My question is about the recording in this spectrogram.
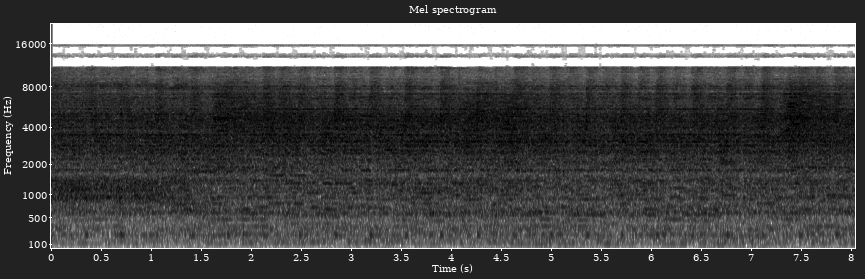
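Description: Pagan metal band playing live: distorted electric guitars strumming over drums at a steady volume, recorded from the audience.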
